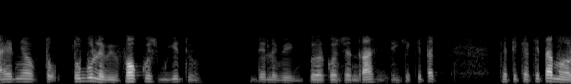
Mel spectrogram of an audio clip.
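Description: At 3.81 s the speech breaks into VoIP packet loss concealed by the speech codec. It lasts until 3.99 s. About 100 ms of audio never arrived, which fits five lost 20 ms frames. The Speex decoder, working on a narrow 150 Hz to 3.4 kHz line, fills the hole by extending its last pitch and filter. The gain drops each frame. You hear a short buzzy or noisy smear that fades, not a clean gap.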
